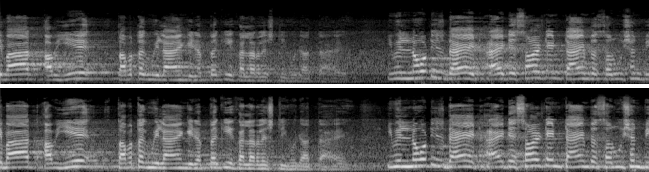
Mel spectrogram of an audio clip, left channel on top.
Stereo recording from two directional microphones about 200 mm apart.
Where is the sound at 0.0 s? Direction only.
50° right (ahead or behind).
